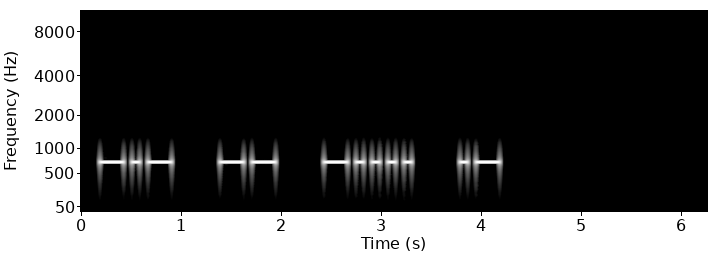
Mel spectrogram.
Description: Morse code, heard as a keyed tone, about 15 wpm, spaced as for 11 wpm, 700 Hz. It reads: KM6A
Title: USA Call Signs - 4 Characters - 2x Character Spacing - 15wpm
